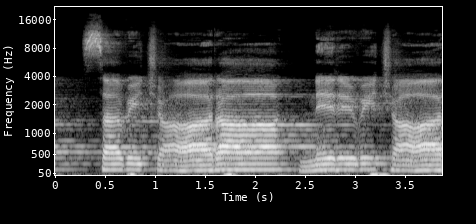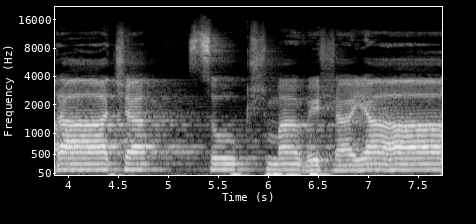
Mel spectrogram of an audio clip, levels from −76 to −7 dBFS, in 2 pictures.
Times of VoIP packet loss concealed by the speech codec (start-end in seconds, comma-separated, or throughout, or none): none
